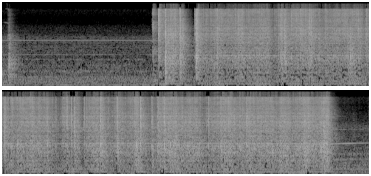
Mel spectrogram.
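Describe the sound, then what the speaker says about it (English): Crackling, buzzing wire welding starts abruptly after a quiet moment and runs steadily for about eight seconds before cutting off, tack welding supports onto an off-road trailer frame. "going to weld them on top here, just tack them on"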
